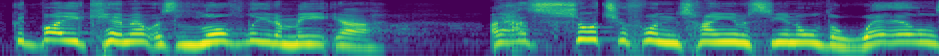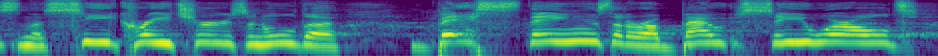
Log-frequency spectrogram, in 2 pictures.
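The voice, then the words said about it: Put-on Scottish accent. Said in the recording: “do my Scottish accent”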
